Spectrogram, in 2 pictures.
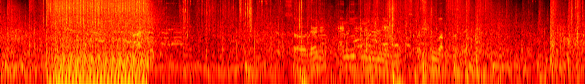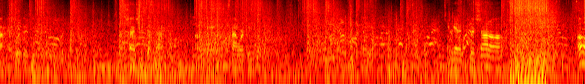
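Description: Gunfire rattles in loud, dense bursts.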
